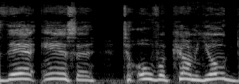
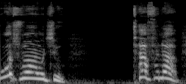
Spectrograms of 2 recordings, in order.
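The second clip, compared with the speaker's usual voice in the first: a lightly voiced wife telling him off, a bit higher; wife's scolding; 7 semitones higher than usual. Retelling his wife scolding him over his hand, lightly voiced scold. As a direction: mimic the wife scolding, only a touch put on. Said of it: "my wife looking at me".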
